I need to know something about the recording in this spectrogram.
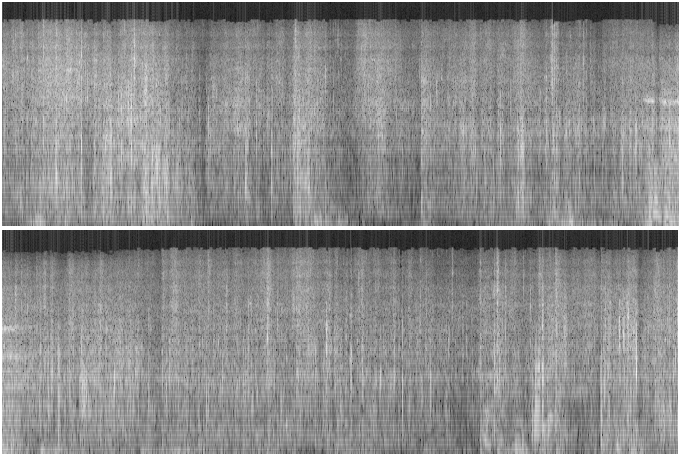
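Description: A bicycle frame clatters and rattles over bumps.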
